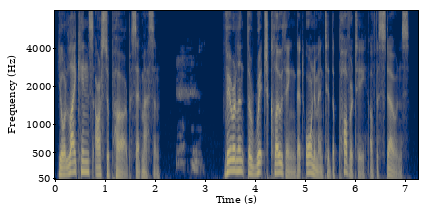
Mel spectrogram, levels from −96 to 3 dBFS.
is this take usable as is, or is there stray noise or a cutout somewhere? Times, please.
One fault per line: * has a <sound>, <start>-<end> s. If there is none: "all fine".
* has a laugh, 2.4-3.0 s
